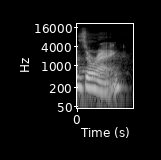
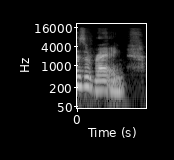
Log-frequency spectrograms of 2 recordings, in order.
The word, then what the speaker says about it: Zeringue: Zeringue. Zeringue. And earlier, my producer had said it's like meringue, and now I'll never get that out of my head.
